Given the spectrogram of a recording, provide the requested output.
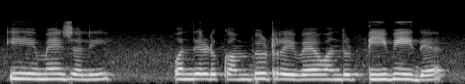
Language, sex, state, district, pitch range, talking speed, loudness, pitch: Kannada, female, Karnataka, Koppal, 230-245 Hz, 115 wpm, -11 LUFS, 235 Hz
